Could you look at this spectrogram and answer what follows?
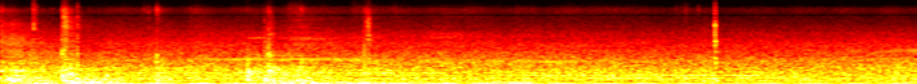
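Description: Steady, loud low machinery drone in a brewhouse, with a few short scrapes and knocks as a long-handled rake drags wet spent grain from the mash tun's steel side door into a bin.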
